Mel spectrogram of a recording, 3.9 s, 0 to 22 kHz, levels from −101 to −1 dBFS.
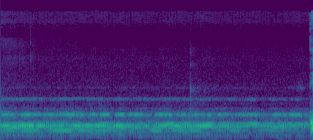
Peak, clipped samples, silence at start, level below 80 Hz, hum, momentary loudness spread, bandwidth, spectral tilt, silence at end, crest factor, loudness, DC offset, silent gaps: -22 dBFS; under 0.1%; 0 s; -78 dBFS; none; 7 LU; 16.5 kHz; -6.5 dB/octave; 0 s; 24 dB; -48 LUFS; under 0.1%; none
